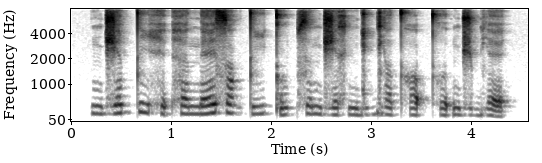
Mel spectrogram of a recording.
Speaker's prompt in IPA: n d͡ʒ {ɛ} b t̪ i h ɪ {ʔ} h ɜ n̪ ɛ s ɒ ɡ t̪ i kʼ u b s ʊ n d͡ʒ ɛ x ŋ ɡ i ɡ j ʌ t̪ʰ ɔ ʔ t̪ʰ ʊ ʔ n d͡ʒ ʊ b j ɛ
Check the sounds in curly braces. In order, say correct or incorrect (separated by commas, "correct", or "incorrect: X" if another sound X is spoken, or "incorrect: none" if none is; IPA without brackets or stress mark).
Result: correct, correct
